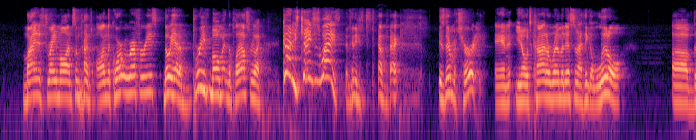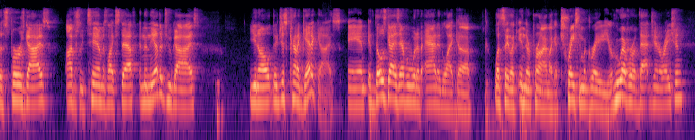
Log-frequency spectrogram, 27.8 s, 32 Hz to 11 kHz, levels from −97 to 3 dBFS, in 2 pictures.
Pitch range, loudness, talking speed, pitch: 145-185 Hz, -19 LUFS, 200 wpm, 160 Hz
